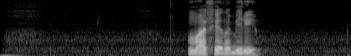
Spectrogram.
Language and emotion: Russian, neutral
